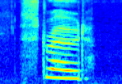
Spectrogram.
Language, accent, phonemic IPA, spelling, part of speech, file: English, General American, /stɹoʊd/, strode, verb, En-us-strode.ogg
- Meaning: 1. simple past of stride 2. past participle of stride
